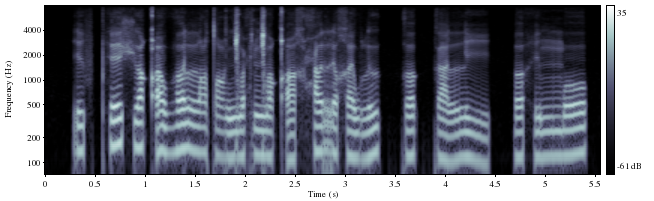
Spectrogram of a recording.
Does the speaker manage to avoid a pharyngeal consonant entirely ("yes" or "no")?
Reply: no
